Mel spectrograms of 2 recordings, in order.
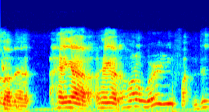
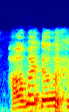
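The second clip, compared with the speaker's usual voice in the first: higher, louder playful ask; a swimmer calling out for feedback; acted question; 8 semitones higher, 8 dB louder than usual.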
